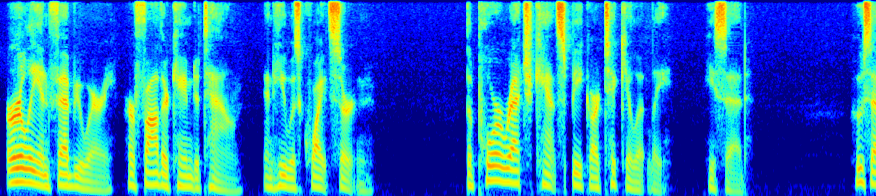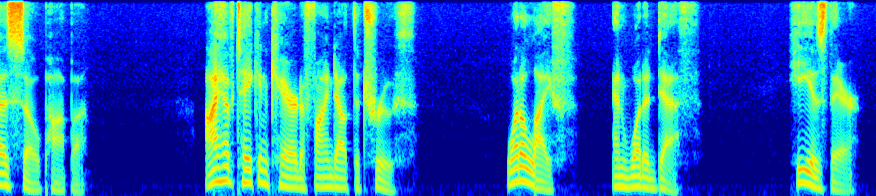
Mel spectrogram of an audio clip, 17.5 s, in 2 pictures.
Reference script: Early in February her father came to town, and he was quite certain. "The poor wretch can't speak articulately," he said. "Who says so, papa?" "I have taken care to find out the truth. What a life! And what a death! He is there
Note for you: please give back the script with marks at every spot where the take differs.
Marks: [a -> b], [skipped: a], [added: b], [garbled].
Early in February her father came to town, and he was quite certain. "The poor wretch can't speak articulately," he said. "Who says so, papa?" "I have taken care to find out the truth. What a life! And what a death! He is there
